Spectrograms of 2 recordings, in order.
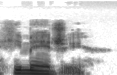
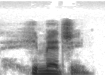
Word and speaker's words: Himeji: It's not Himeji. I always get it's almost there's no I there. Uh, it's Himeji or Himeji.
